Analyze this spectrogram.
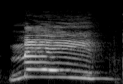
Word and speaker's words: Maeve: Maeve. Rhymes with Gabe.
